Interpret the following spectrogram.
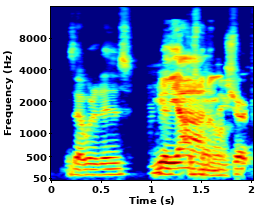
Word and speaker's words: Emiliano: I think it's Emilio Grillo. Is that what it is? Emiliano. Make sure I pronounce.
